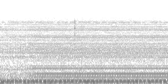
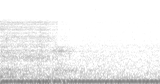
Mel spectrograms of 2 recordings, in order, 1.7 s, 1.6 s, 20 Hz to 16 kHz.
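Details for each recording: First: ART Pro Channel II tube preamp with mains raised to about 124 V, faint steady low buzz at mains rate, worsening with higher incoming voltage; quiet at 118 V; fix involves power-supply resistors R245 and R41. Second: ART Pro Channel II tube preamplifier fed at 118 V: only a faint steady low hum under near silence, no buzz; buzz returns around 122.5 V and worsens at 124 V. Normal quiet operation.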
